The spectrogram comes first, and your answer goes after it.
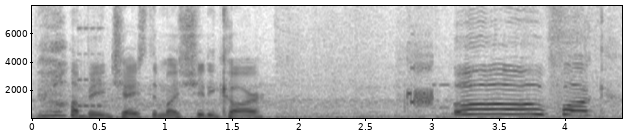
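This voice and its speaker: A man's voice: high voice, wildly swooping pitch, slow, a bit bright, a little hiss or hum. A man chattering live through a roleplay game on voice chat, exclaiming and swearing as he reacts aloud to the action. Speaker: gamer, channel host.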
